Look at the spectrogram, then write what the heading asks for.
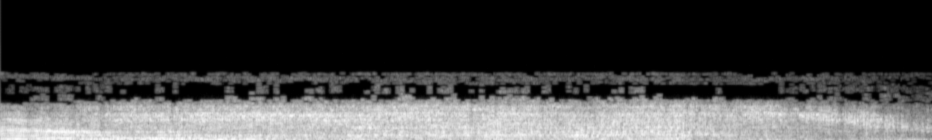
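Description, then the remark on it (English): A loud, steady engine roar fills the whole stretch, a continuous droning rumble from an airplane coming in fast to land with its engine acting up, staying strong throughout and easing off only slightly at the end. “Well, we'll know in a minute because he's coming in fast.”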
